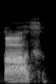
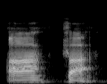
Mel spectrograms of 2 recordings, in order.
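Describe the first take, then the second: First: It is said as one syllable ending in th. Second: It is said as two syllables ending in tha. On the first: The two letters are joined by a connector. "That would be ath with the connector" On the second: The two letters are not joined by a connector. "Without the connector, the word will actually be pronounced ah-tha"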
